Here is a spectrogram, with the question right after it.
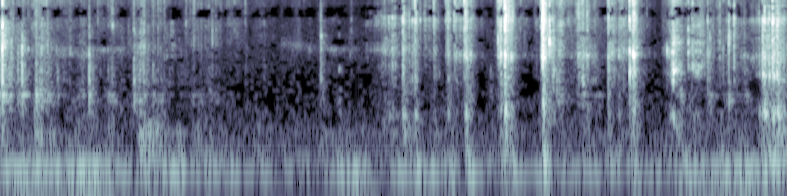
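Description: A solid brown bar of soap, held in the hand, is carved with a box-cutter blade into crumbly chunks. Dry, bright scraping and crackling cuts come in quick, irregular strokes with almost no ring. They fade to a near-quiet stretch in the middle, then return as sharper, louder slicing crunches.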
